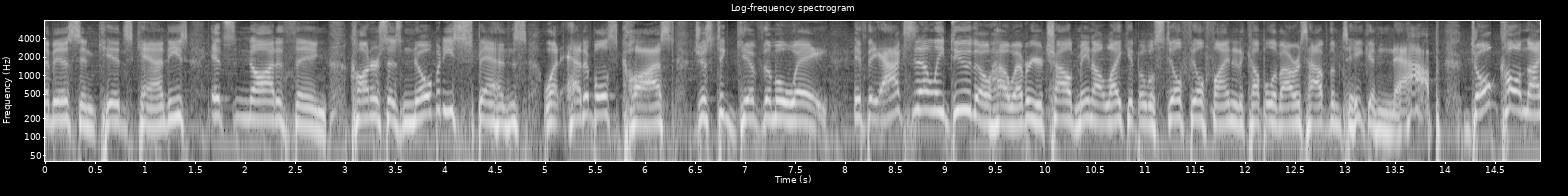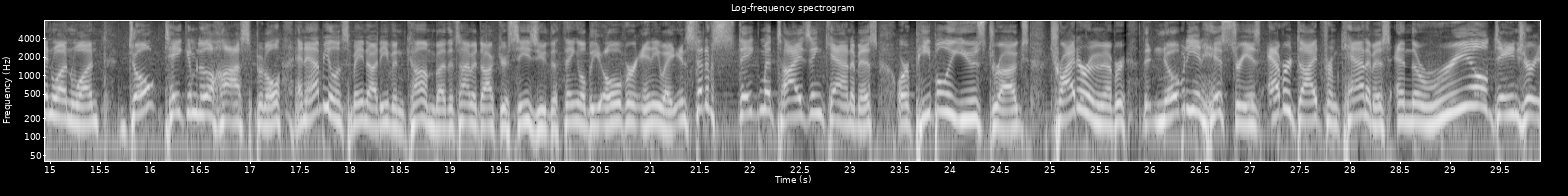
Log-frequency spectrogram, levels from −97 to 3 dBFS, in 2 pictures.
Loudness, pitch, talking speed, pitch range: -15 LUFS, 180 Hz, 205 wpm, 160-205 Hz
